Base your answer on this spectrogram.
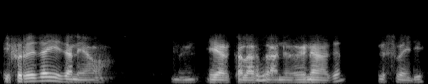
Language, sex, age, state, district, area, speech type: Bodo, male, 18-30, Assam, Baksa, rural, conversation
